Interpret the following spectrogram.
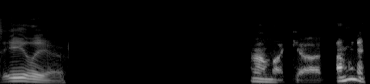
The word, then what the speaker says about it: Helio: it piss you off I don't think either one of us pronounced it right so I think it's he Leo it's ELO how did you get an e out of H that's not even Spanish I'm my wife says it's Elio oh my God I'm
